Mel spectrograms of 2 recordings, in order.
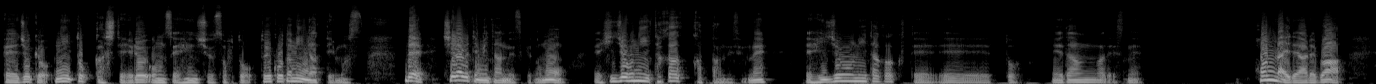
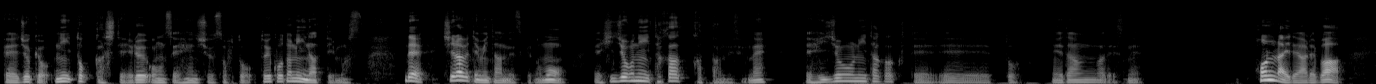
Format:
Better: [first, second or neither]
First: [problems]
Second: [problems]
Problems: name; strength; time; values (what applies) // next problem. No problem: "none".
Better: second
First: distortion; heavy; 9% of the sound clipped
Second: none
